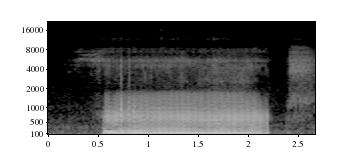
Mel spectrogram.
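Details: Pomeranian dog Bbori, a family pet, snores while sleeping: one long, low, rattling buzzy snore lasting about a second and a half, followed by a brief soft hiss.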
